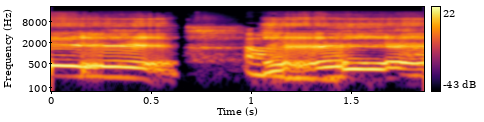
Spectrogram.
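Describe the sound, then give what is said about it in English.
A voice imitates the labored, wet breathing of a quadriplegic young woman in a wheelchair: loud, wavering, groan-like voiced sounds in two stretches split by a brief gap. “listened to a young lady in a wheelchair, quadriplegic, who was fairly nonverbal, and her breathing was,”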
